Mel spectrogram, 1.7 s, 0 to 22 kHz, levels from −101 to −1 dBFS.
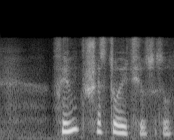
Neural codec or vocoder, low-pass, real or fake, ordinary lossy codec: codec, 16 kHz in and 24 kHz out, 0.8 kbps, FocalCodec, streaming, 65536 codes; 7.2 kHz; fake; none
